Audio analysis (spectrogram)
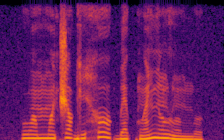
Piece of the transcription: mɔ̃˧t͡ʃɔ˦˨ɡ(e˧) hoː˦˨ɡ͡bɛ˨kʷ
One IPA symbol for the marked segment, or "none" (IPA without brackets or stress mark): i˧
